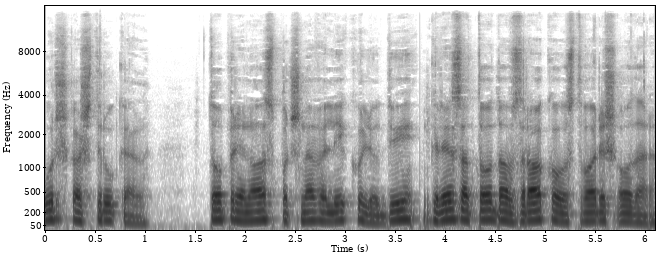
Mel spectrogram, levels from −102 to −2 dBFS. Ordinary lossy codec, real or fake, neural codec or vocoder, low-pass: AAC, 64 kbps; real; none; 14.4 kHz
